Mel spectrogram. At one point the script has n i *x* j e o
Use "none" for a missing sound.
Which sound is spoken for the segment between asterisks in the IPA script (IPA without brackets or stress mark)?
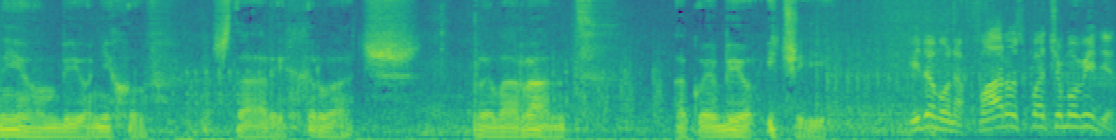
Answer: none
